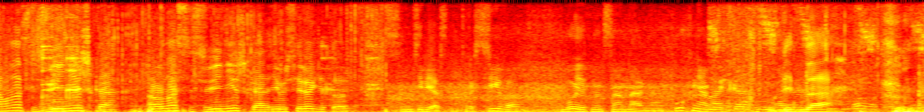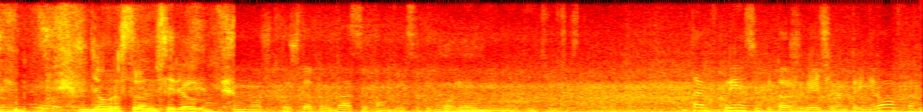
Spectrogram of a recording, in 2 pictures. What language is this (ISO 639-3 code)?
rus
